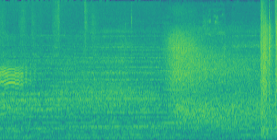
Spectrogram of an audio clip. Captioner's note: goat bleats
